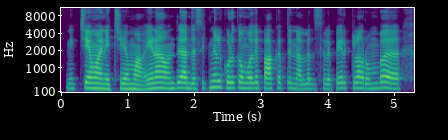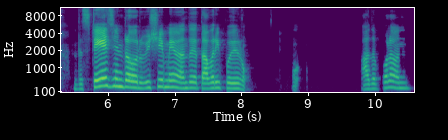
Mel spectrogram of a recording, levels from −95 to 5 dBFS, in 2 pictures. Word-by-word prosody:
நிச்சயமா, 205 +2 +2
நிச்சயமா. 185 0 -2 0.2
ஏன்னா 210 +2 +4
வந்து 210 +1 -5
அந்த 205 -2 -3
சிக்னல் 240 +3 -3
கொடுக்கும்போதே 215 -1 -1
பார்க்குறது 210 +2 -1
நல்லது. 185 +1 -6
சில 185 -1 -7
பேருக்குலாம் 215 0 -2
ரொம்ப 200 +3 -6 0.7
இந்த 185 0 -14
ஸ்டேஜ்ன்ற 275 +1 +6
ஒரு 220 -2 -3
விஷயமே 255 +2 -1
வந்து 220 +1 -3
தவறி 215 +3 0
போயிரும். 200 -1 -5 0.7
ஒ - - -14 1.1
அது 190 +1 -9
போல 225 +1 -6
வந் 215 0 -9
210 Hz, 130 wpm, -22 LUFS, 195-225 Hz, 1.1 s, ஸ்டேஜ்ன்ற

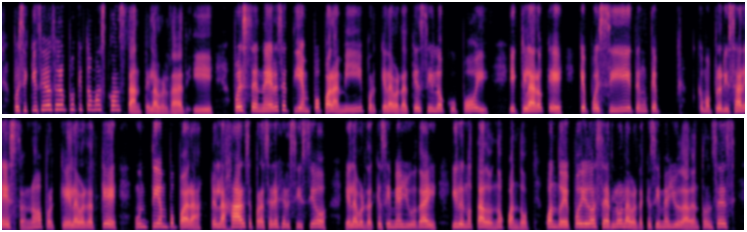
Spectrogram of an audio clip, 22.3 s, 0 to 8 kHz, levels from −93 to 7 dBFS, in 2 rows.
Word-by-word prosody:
pues 275 0 +5
sí 275 -1 0
quisiera 315 +5 0
ser 345 +1 +1
un 345 - -5
poquito 335 -1 -8
más 340 0 +2
constante, 185 - 0
la 175 0 -1
verdad, 170 +1 -3
y 185 -3 -5 0.3
pues 270 +1 +8
tener 240 -2 +3
ese 305 +3 +1
tiempo 230 +1 0
para 235 -5 +4
mí, 210 +6 -8
porque 205 -4 -6
la 190 -1 +1
verdad 170 -1 -3
que 230 +4 -3
sí 235 +1 +1
lo 230 0 -1
ocupo, 215 +2 -7
y 230 - -6 0.3
y, 230 -1 -2
claro 220 +2 +4
que 175 -10 0 0.2
que 245 -2 +1
pues 225 +1 +5
sí, 240 +1 +3
tengo 225 0 -7
que, 235 0 -3 0.6
como, 205 -3 -7
priorizar 220 +2 +1
esto, 225 -6 +4
¿no? 200 +7 -6
Porque 195 -3 -4
la 205 - +2
verdad 195 0 -3
que 230 -5 +2 0.2
un 245 +2 -10
tiempo 255 +1 0
para 195 -6 +1
relajarse, 245 +4 +5
para 225 -2 -3
hacer 220 +2 -2
ejercicio, 230 -1 -3 0.3
eh, 205 - -2
la 210 - +1
verdad 195 -2 -5
que 235 - -5
sí 245 +2 +1
me 225 0 -2
ayuda, 225 0 +1
y 185 -2 -9 0.2
y 240 - -1
lo 230 - +1
he - - -3
notado, 225 -4 0
¿no? 210 +3 -7
Cuando 185 -3 -6 0.2
cuando 230 -2 -1
he 215 0 +3
podido 245 0 +1
hacerlo, 235 -1 -1
la 230 -2 +1
verdad 185 -2 -4
que 215 - -9
sí 230 0 +1
me 215 - -7
ha - - -4
ayudado. 200 -5 -3
Entonces, 220 +5 -4
225 Hz, 200 wpm, -24 LUFS, 200-240 Hz, 0.6 s, pues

